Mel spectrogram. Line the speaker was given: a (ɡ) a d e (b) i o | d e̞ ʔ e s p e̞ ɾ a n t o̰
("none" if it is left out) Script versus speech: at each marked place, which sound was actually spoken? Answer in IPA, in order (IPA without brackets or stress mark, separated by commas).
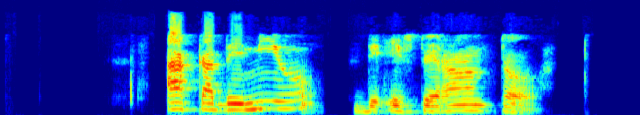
k, m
